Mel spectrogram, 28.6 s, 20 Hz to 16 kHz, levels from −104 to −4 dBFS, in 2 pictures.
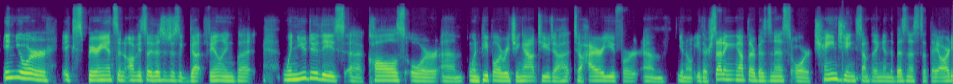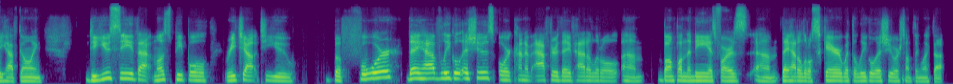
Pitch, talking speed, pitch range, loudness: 135 Hz, 200 wpm, 125-155 Hz, -25 LUFS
